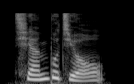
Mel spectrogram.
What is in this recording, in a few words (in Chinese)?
"前不久", Chinese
